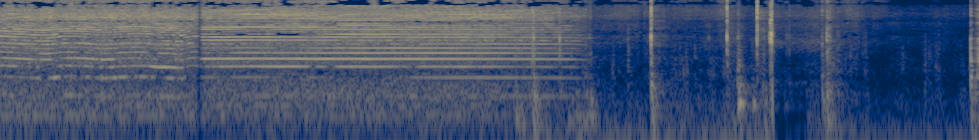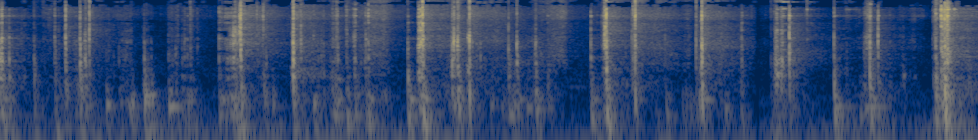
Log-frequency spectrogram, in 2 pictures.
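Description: Oscillating multi-tool running with a steady buzzing whine as its blade cuts through vinyl plank flooring, stopping about four seconds in. Then scattered sharp clicks and knocks.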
